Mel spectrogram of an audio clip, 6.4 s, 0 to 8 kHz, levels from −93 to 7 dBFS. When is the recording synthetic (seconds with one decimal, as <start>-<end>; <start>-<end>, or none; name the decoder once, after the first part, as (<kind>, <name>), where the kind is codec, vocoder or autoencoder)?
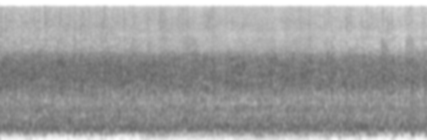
2.1-4.9 (codec, DAC)

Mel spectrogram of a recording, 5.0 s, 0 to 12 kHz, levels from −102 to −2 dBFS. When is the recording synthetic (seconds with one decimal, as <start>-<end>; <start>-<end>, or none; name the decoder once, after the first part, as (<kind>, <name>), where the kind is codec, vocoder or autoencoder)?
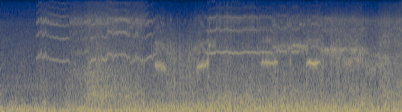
none

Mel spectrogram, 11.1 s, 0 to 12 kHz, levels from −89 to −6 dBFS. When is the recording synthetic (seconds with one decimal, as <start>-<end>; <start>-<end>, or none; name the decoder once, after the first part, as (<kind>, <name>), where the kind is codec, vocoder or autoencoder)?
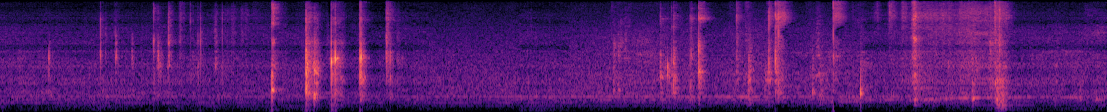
0.0-4.3 (codec, SNAC); 5.2-5.7; 8.6-11.1

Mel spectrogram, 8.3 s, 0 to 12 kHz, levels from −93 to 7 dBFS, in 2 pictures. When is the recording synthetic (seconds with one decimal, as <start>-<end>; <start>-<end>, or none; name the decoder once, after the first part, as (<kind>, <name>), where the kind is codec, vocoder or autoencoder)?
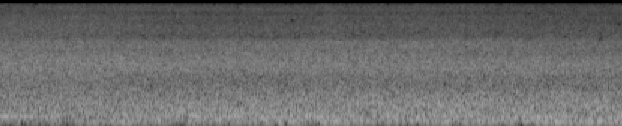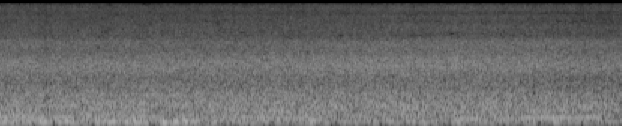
5.1-5.7 (vocoder, BigVGAN v2)

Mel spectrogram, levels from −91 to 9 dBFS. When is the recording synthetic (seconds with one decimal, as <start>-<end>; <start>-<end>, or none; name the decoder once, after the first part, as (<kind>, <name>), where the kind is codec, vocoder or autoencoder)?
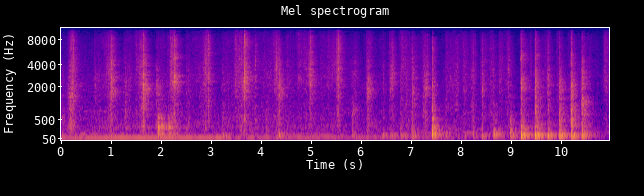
2.7-7.5 (vocoder, BigVGAN v2)

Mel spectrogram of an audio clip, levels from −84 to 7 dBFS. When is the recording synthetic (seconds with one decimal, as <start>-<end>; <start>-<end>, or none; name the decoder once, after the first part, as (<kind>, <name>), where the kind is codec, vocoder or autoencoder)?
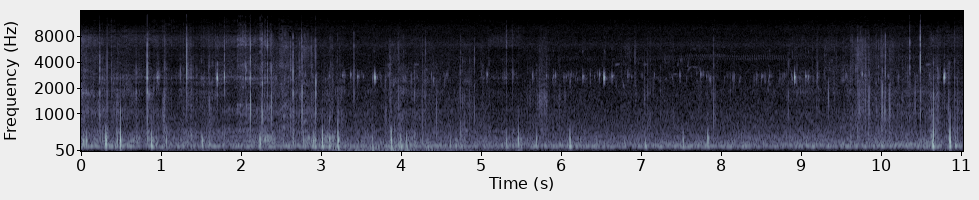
0.0-2.4 (codec, SNAC); 5.1-5.5; 10.6-11.0

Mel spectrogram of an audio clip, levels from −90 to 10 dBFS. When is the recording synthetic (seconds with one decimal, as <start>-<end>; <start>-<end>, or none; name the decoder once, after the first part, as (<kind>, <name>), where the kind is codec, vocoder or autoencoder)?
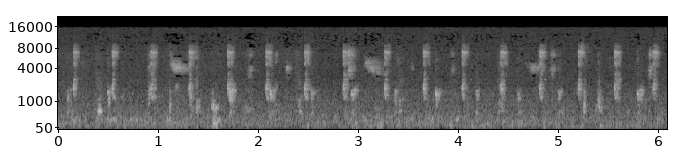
none

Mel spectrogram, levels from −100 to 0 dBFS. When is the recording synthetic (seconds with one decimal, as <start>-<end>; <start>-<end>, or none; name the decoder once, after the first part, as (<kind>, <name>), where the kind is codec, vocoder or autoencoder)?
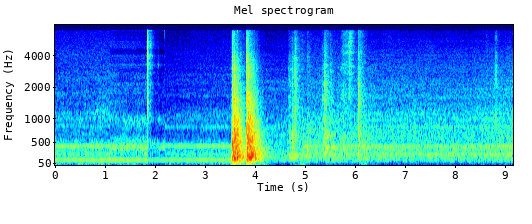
1.1-2.2 (codec, SNAC)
